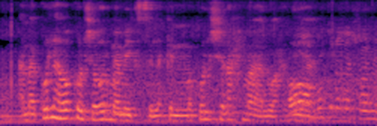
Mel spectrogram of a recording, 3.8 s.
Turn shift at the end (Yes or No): Yes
